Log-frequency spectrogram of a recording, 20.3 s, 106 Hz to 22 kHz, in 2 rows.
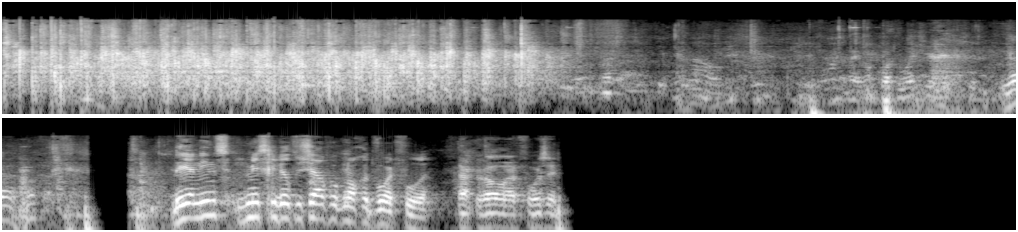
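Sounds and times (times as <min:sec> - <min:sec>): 
audience applause in a council chamber: 0:00.0 - 0:05.7
quiet murmurs: 0:05.7 - 0:11.7
speech: 0:11.9 - 0:15.8.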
